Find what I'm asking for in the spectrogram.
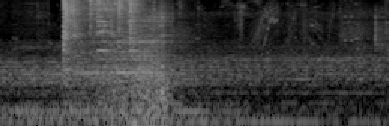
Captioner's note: whispered; distant glass breaking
